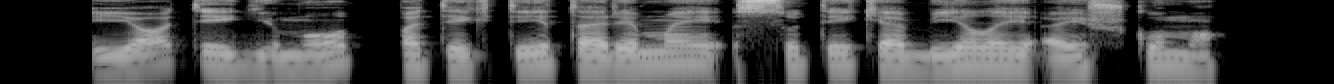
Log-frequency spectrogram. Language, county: Lithuanian, Klaipėda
